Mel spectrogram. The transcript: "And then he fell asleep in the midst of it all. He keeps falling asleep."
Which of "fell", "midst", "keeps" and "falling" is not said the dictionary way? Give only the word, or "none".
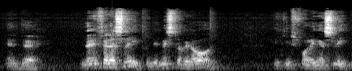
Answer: none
